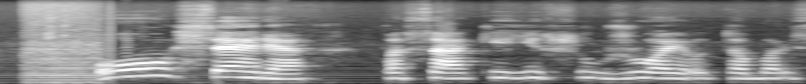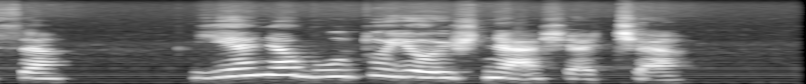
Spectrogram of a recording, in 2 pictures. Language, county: Lithuanian, Kaunas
